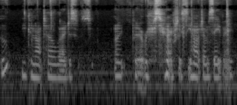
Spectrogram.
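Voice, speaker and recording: A woman at a middle pitch talks loosely and chattily, filling her sentences with fillers and counting money out loud. Her voice is a little worn, as if she is starting to lose it. Faint clicking sounds can be heard in the background. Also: level tone, quick pace, creaky, slight background noise. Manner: chatty, rambling with many fillers; counts bills aloud. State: slightly losing her voice. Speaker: budgeting vlogger. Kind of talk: casual chat while cash stuffing.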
